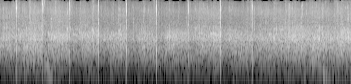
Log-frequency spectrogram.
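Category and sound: crowd, audience applauding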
